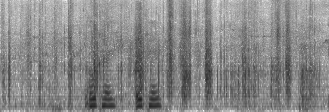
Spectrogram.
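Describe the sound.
A beaver biting into a man's leg: a run of rough, crunching bursts in an uneven rhythm, broken by a couple of short, pitched squeals, with a person briefly speaking.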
